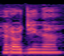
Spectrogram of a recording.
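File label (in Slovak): "rodina", Slovak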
